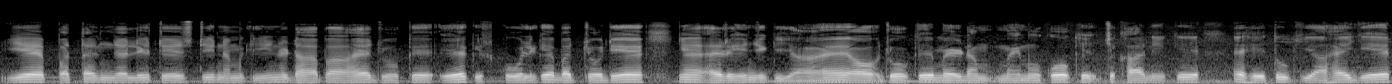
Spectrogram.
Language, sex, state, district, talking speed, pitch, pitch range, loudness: Hindi, male, Uttar Pradesh, Jyotiba Phule Nagar, 130 wpm, 100 Hz, 95-110 Hz, -17 LUFS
